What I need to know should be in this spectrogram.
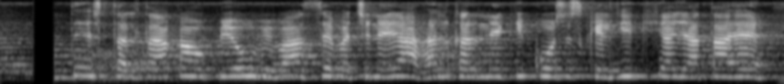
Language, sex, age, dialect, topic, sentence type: Hindi, female, 18-24, Kanauji Braj Bhasha, banking, statement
